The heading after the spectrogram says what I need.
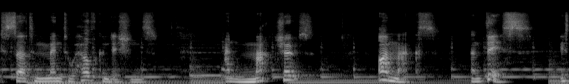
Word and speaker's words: MACHO: are machos i mean they might be pronounced just m-a-c-h-o but i'm just gonna call them machos just to make it easier and macho stands for massive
